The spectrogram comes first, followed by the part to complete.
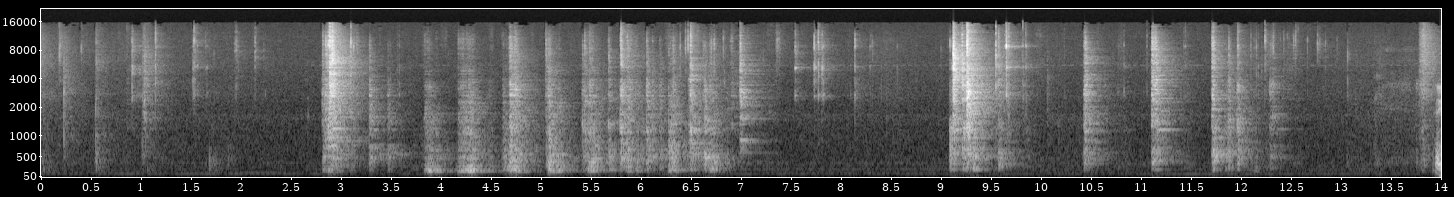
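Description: Steel oil pan bolts and washers clinking against a zinc-plated Milodon steel oil pan as they are set in and turned with a socket on an extension. The result is sharp metallic clicks and rattles in two bouts, with a pause of about two seconds between them.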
